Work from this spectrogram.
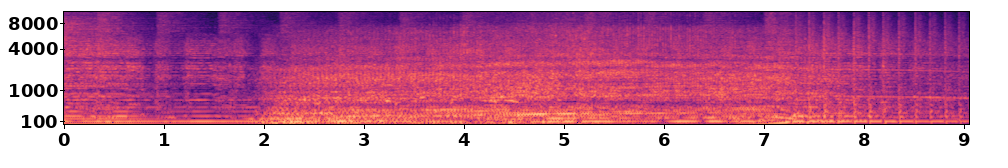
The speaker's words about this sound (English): That is his 1964 Mercury Breezeway at the drag strip, racing his buddy in his 1964 Mercury Marauder.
